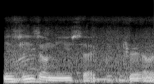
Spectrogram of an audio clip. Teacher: this person produces creaky voice at the end, which often occurs at the end of somebody's turn. · this is what the pitch contour looks like. It starts high, like normal, and it progressively goes down. So this is an intonation contour that's typical of this kind of statement.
